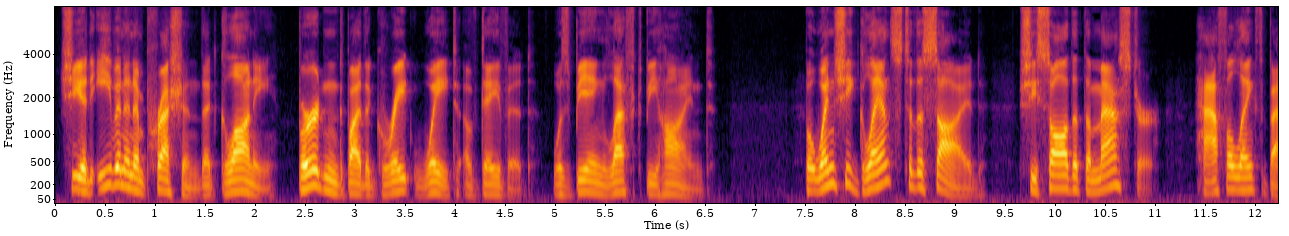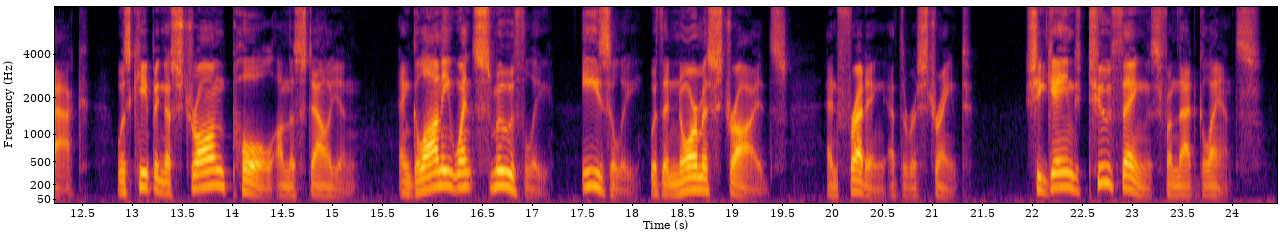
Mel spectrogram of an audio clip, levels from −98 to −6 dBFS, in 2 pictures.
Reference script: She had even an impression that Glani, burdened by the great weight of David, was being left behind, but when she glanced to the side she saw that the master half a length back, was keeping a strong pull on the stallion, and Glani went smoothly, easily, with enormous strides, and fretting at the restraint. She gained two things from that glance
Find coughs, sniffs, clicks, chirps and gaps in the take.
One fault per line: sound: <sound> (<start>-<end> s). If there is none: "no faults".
no faults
